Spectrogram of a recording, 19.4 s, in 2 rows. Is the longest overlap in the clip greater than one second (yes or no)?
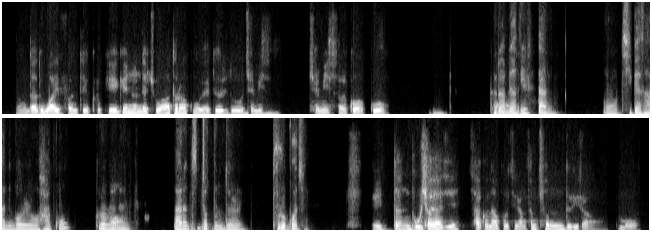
no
